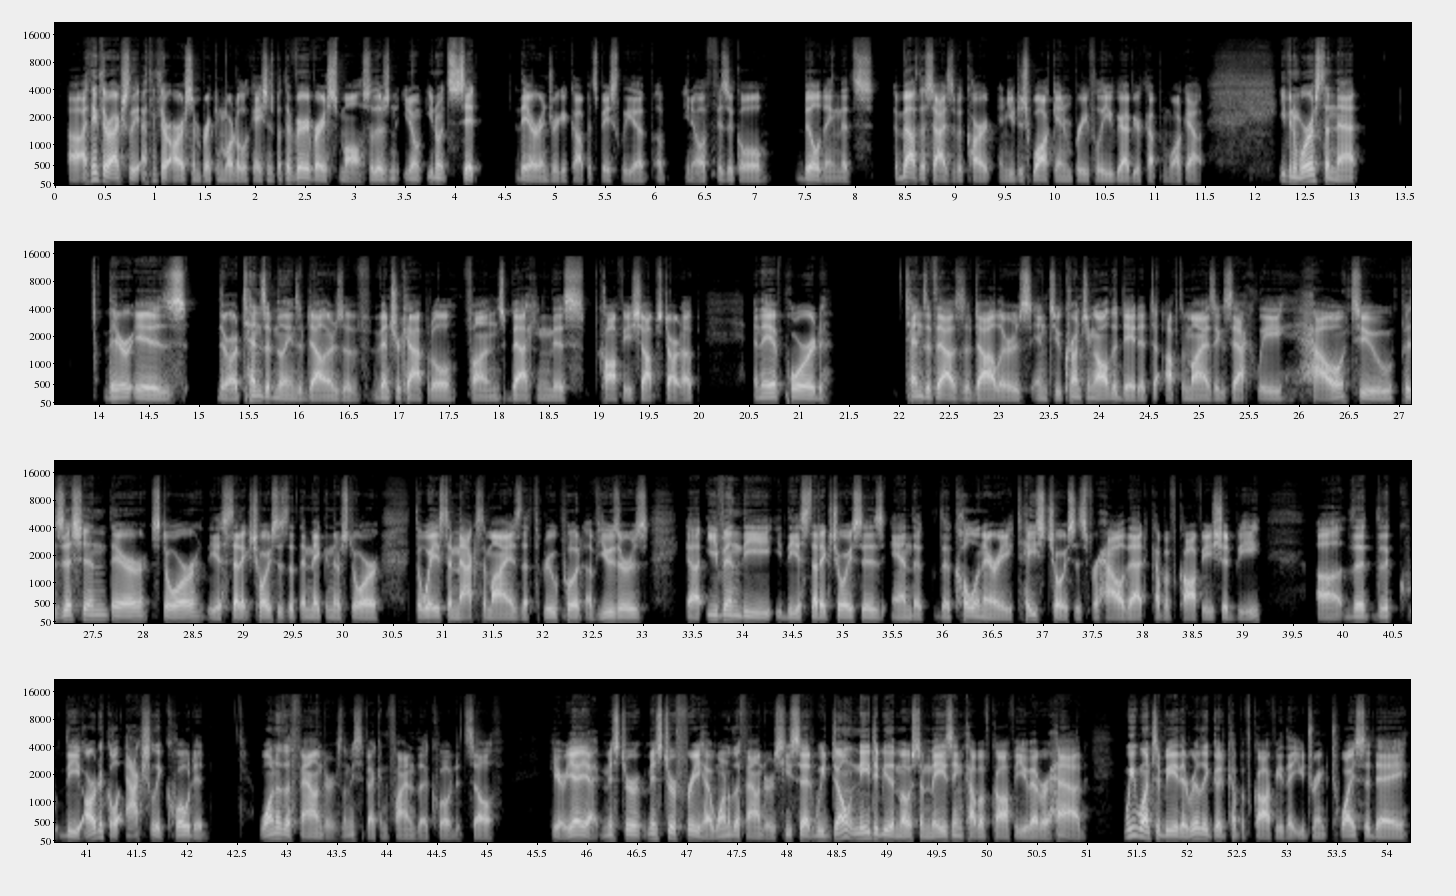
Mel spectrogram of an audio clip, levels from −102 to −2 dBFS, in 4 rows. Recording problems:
thin; somewhat; fading below 500 Hz

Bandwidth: 14.5 kHz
